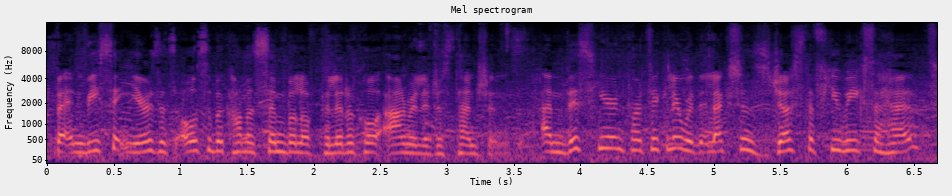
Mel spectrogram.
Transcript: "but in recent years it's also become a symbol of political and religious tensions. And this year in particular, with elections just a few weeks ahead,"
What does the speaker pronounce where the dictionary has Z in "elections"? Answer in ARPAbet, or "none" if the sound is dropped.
Z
